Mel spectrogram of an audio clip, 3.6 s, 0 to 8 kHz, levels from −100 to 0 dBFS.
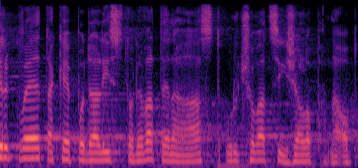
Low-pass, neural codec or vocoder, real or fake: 7.2 kHz; none; real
